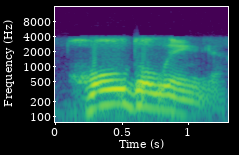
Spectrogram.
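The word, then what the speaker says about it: HODL: in people with Chris it's pronounced holding holding that's right yeah what's the acronym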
